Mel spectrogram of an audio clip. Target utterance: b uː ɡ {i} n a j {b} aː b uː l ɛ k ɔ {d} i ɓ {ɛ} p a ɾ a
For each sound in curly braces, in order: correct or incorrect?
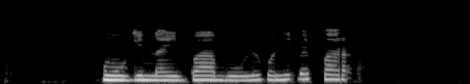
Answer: correct, correct, incorrect, correct

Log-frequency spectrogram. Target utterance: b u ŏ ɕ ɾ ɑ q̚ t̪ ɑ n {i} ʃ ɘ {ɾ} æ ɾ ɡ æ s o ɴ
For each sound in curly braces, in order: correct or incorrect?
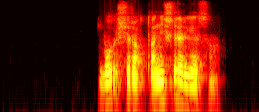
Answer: correct, incorrect

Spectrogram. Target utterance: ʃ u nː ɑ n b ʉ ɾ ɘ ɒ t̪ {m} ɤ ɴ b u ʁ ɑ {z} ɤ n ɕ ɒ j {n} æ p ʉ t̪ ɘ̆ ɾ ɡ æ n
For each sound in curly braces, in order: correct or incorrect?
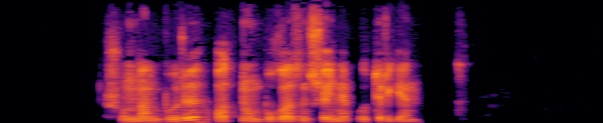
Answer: incorrect, correct, correct

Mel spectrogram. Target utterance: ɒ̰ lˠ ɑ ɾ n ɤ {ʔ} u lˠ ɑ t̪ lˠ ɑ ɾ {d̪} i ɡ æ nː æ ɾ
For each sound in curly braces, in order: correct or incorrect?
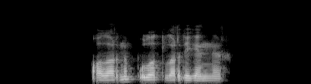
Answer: incorrect, correct

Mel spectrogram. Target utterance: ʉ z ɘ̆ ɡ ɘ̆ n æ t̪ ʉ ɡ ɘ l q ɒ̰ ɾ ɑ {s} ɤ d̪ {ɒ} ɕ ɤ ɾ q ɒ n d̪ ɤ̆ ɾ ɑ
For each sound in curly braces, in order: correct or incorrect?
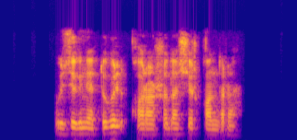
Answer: incorrect, correct

